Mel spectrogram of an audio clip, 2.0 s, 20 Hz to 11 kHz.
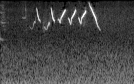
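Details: Black-chinned hummingbird, filmed in 1988 feeding on agave and century plant in the Chisos Basin of Big Bend National Park, gives a quick run of about seven thin, high chips over one second, ending in a sharper descending note, against faint hiss.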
